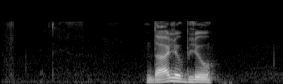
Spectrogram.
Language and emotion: Russian, neutral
